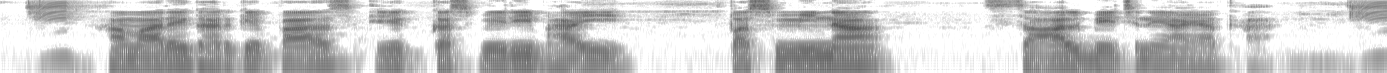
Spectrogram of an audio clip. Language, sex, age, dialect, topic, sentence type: Hindi, male, 18-24, Kanauji Braj Bhasha, agriculture, statement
